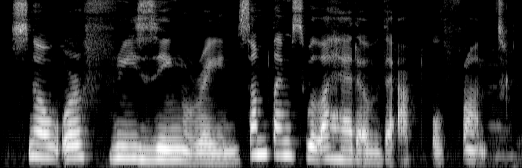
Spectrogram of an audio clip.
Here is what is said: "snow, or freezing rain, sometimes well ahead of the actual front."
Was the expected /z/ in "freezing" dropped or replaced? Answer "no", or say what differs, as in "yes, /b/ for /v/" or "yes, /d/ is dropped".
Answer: no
